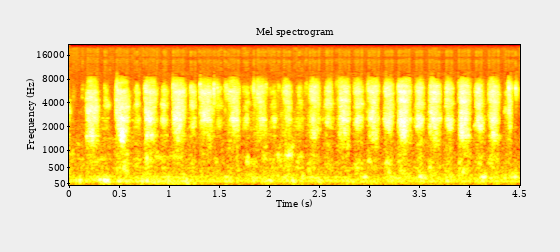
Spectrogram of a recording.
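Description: Rapid, short kundalini breath-of-fire exercise, a fast run of about twenty sharp breathy huffs close up with a quick even rhythm in near-silence, ending in a sudden louder burst.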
